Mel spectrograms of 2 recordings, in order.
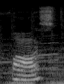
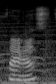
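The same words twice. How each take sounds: First: British accent, with an open a vowel. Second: American accent, with a flat front a vowel. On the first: "dibaca dengan aksen British" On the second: "Sedangkan untuk American"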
